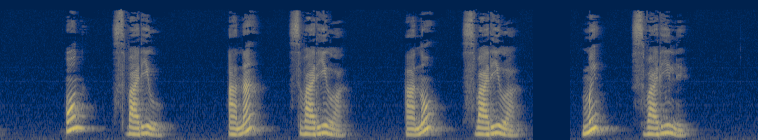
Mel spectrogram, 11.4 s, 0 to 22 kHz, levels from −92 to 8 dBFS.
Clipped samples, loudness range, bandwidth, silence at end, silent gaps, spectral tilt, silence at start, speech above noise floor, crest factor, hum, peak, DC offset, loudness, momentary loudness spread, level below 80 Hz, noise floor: under 0.1%; 2 LU; 16.5 kHz; 1.05 s; none; -5.5 dB/octave; 1 s; over 74 dB; 18 dB; none; -2 dBFS; under 0.1%; -18 LUFS; 18 LU; -64 dBFS; under -90 dBFS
